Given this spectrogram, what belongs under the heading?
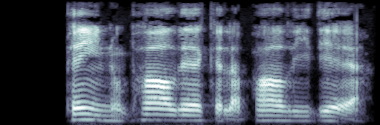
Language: Central Kurdish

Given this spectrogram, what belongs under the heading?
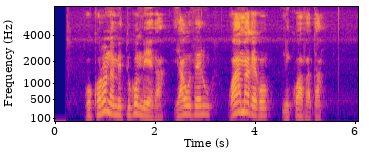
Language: Kikuyu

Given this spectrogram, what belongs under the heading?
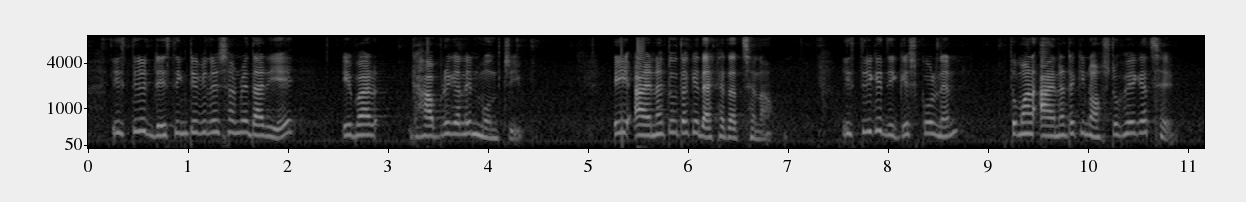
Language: Bangla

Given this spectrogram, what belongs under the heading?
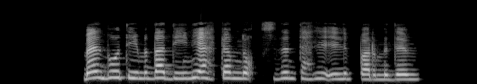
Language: Uyghur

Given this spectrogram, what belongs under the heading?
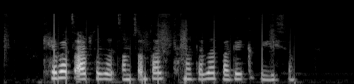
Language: Georgian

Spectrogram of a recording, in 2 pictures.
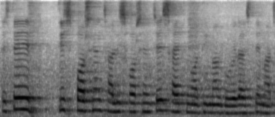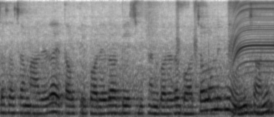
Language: Nepali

